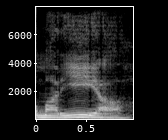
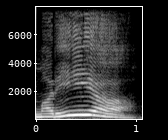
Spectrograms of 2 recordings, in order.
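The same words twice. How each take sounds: First: Said in the usual way. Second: «María» exclaimed louder and higher. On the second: Shown as a demonstration. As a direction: call out «María» with wonder. («María» exclamado con fuerza y más agudo) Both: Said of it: "en signo de admiración".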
